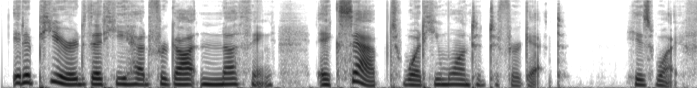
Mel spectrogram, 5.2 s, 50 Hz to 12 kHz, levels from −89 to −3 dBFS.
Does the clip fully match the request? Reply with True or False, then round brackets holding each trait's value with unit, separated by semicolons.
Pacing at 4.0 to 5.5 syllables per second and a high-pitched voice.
True (5.4 syllables/s; 205 Hz)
